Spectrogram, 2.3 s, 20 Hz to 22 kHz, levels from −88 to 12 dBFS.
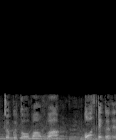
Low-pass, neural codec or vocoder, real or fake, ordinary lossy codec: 7.2 kHz; codec, 24 kHz, 6 kbps, HILCodec; fake; MP3, 32 kbps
